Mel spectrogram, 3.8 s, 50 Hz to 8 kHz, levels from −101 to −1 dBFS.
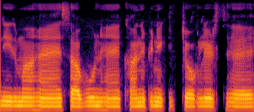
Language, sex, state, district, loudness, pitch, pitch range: Hindi, male, Chhattisgarh, Rajnandgaon, -16 LUFS, 105 Hz, 105-110 Hz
